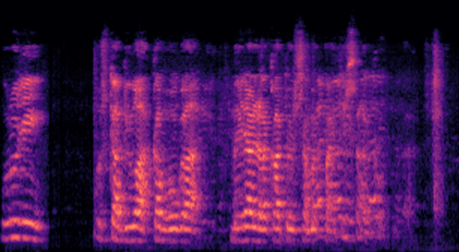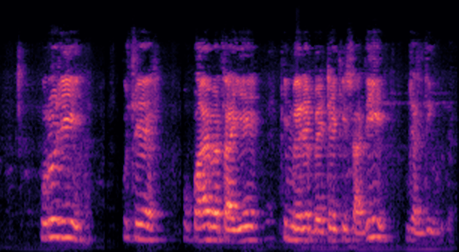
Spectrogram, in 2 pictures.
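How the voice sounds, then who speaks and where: A man's voice: sits high, measured pace. A man voicing a worried, weary father who pleads for his child's marriage, in an astrology video. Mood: worried, pleading. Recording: echoey, noisy, dull lo-fi, distant mic.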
